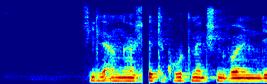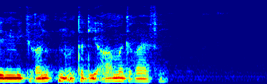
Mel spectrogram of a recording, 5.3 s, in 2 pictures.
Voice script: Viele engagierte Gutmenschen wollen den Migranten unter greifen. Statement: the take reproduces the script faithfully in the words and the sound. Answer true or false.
false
